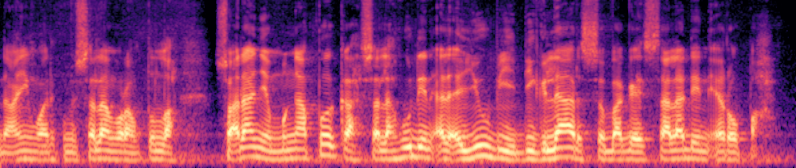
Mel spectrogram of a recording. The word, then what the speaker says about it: Salahuddin: Sebenarnya perkataan Saladin bahasa Arab, dalam bahasa Arab cara pronunciation nama Salahuddin sebutan ha kan dalam. Jadi Salahuddin. Jadi orang Eropah Salahuddin jadi Saladin.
